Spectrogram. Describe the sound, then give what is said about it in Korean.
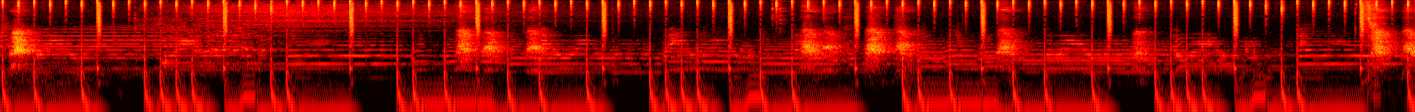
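A dog barks repeatedly in short, loud bursts, spaced every second or two, over a steady background of rapid, regular ticking and a sustained tonal hum. No one speaks. “야, 개 짖는 소리 좀 안 나게 해라.”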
